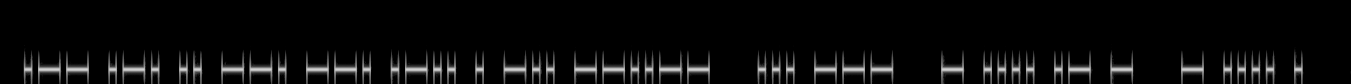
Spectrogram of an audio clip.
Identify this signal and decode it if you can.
Morse code, heard as a keyed tone, about 17 wpm, 700 Hz. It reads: WRIGGLED, SO THAT THE
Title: A Sound Of Thunder 17wpm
